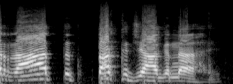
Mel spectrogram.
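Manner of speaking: slow, "तक" set off and punched; stress on तक. Shown as a demonstration. Teacher asking where the emphasis falls, stress on "तक". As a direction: lean hard on "तक" in a slow example. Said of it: "अब हमने जोर किस पे दिया है".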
